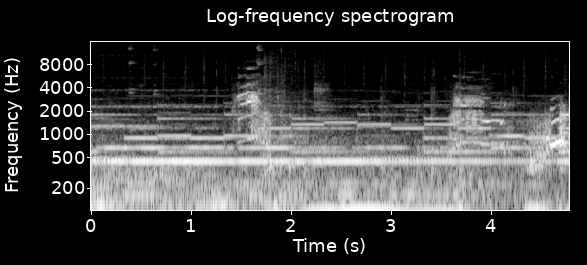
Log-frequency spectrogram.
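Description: Cat meows twice in the video game Stray, short rising cries standing clearly above a steady musical drone and low ambient rumble.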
